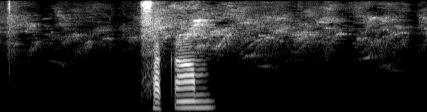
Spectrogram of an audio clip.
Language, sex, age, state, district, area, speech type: Santali, male, 30-45, West Bengal, Purba Bardhaman, rural, spontaneous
